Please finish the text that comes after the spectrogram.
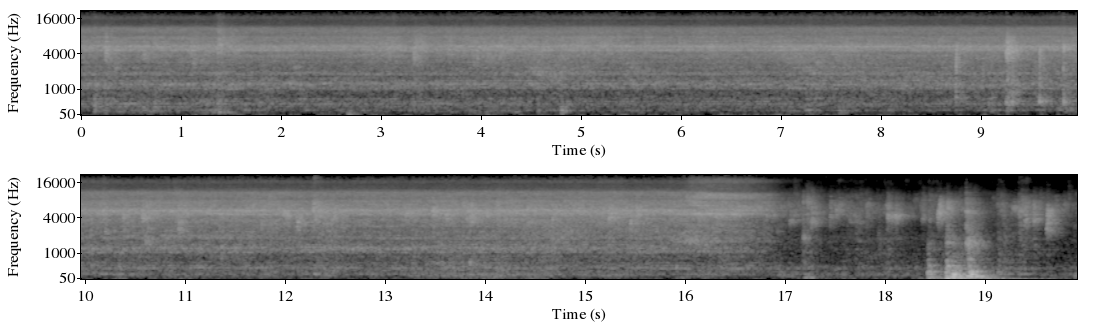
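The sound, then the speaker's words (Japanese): Steady running water pours and splashes continuously like a shower or tap as it rinses a person's back, a broad hissing stream that cuts off near the end, leaving a few brief drips and splashes. “それでは、お背中から流していきましょうね。”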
